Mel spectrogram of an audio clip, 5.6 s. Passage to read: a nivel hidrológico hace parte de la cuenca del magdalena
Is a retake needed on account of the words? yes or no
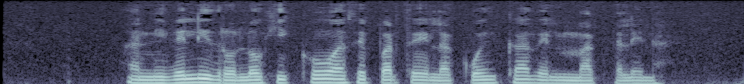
no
